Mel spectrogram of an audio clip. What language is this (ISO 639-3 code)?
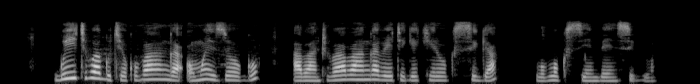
lug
